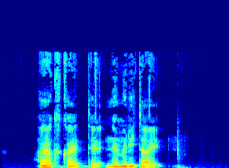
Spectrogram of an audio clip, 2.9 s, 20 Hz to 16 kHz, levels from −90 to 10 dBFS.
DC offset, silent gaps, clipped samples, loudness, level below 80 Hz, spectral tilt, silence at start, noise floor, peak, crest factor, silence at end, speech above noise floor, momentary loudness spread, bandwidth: under 0.1%; none; under 0.1%; -22 LUFS; -54 dBFS; -7 dB/octave; 0.5 s; -70 dBFS; -4 dBFS; 20 dB; 0.6 s; 49 dB; 7 LU; 11.5 kHz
